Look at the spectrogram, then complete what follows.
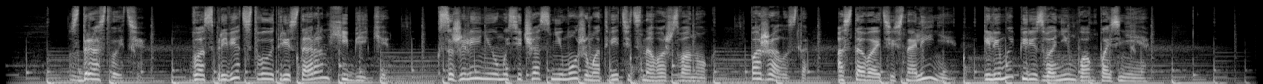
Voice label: Запись автоответчика ресторана; ДИКТОРЫ ДЛЯ IVR

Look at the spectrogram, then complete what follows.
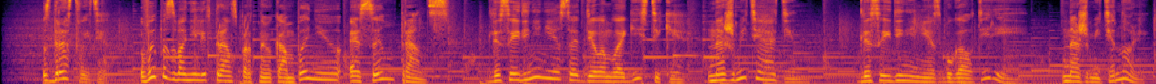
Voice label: Ивр транспортно-логистической компании; ДИКТОРЫ ДЛЯ IVR

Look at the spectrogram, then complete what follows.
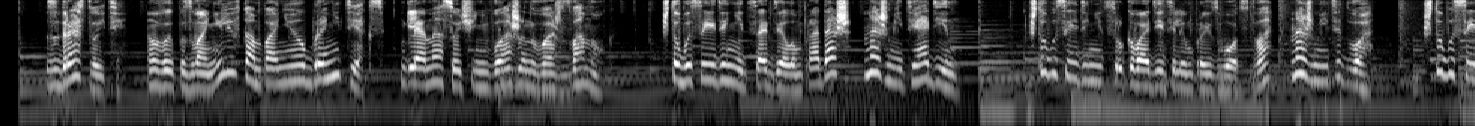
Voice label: Озвучка номера компании по бронированию; ДИКТОРЫ ДЛЯ IVR

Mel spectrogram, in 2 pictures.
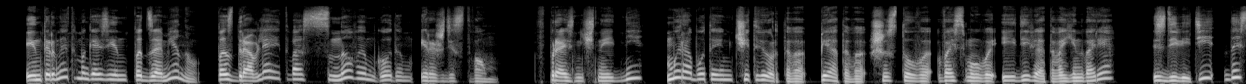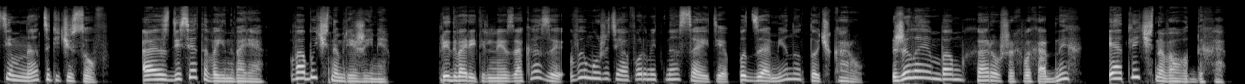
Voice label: Запись диктора для интернет-магазина; ДИКТОРЫ ДЛЯ IVR

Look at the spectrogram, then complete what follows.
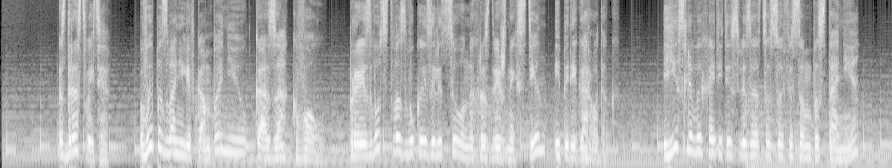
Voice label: Голосовой секретарь для офиса; ДИКТОРЫ ДЛЯ IVR

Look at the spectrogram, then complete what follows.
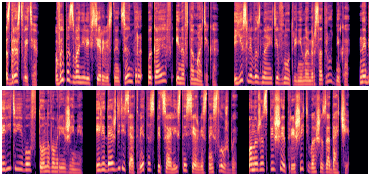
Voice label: Озвучка для телефона сервисного центра; ДИКТОРЫ ДЛЯ IVR

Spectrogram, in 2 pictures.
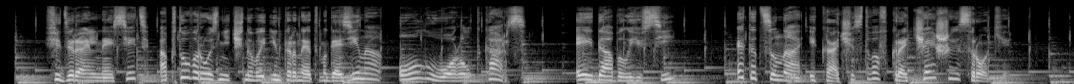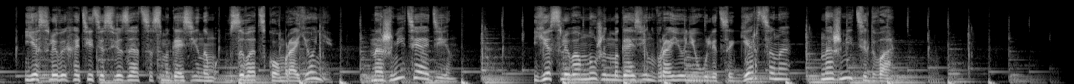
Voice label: Приветствие IVR для магазина запчастей; ДИКТОРЫ ДЛЯ IVR

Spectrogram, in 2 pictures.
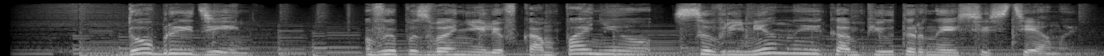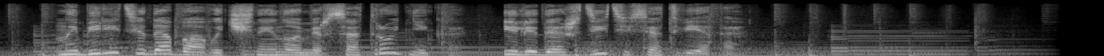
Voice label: Голосовое приветствие компьютерные системы; ДИКТОРЫ ДЛЯ IVR

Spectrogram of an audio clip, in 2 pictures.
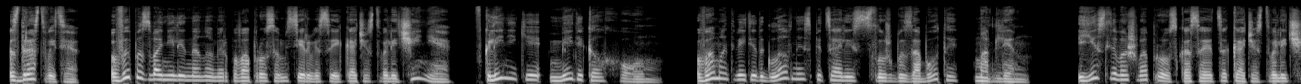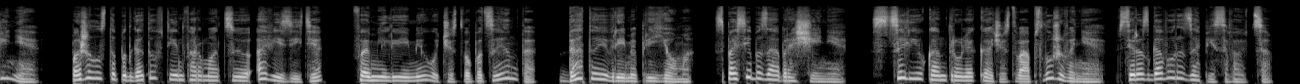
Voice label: Голосовой помощник на номер клиники; ДИКТОРЫ ДЛЯ IVR

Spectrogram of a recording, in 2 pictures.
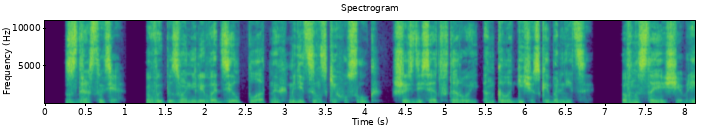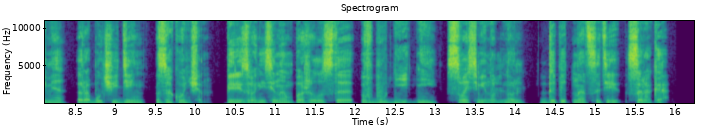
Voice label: Запись речевого сообщения для больницы; ДИКТОРЫ ДЛЯ IVR

